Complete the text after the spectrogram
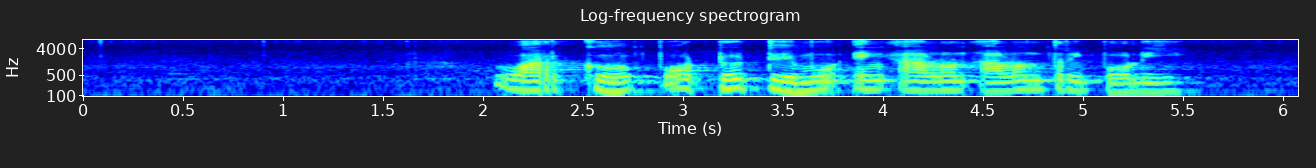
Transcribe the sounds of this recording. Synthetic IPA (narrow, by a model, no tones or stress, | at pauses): warɡ̥ɔ̤pɔɖ̥ɔ̤ɖ̥e̤moʔɪŋalɔnalɔnt̪ɾipɔli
